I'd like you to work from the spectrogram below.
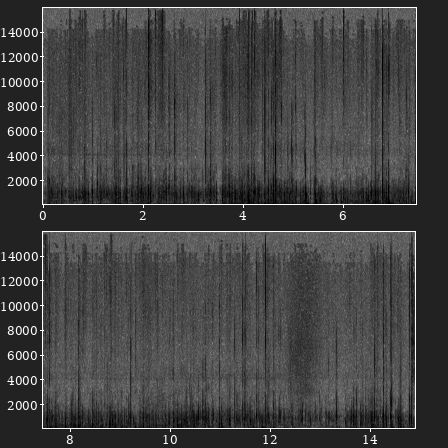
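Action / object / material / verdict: scrape / soft rubber spiky ball / rubber / none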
